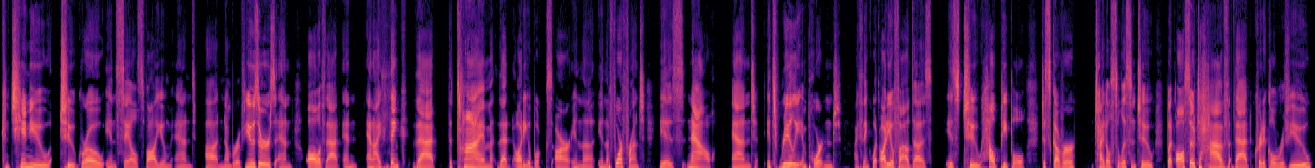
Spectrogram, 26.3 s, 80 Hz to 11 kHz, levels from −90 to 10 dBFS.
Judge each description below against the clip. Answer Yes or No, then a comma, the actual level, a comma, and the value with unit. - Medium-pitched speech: Yes, medium, 160 Hz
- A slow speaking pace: Yes, slow, 130 wpm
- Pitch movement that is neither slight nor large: Yes, average, 3.5 semitones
